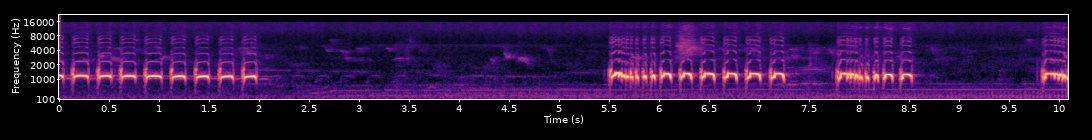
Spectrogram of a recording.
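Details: A female zebra dove calls the male with a steady run of about eight clipped coos. After a pause comes another run of about eight, then a shorter phrase, and a new phrase starts as the clip ends.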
